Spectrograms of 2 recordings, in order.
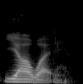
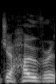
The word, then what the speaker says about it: Yahweh: So it was simply the letters YHWH, which when pronounced, and we're not sure exactly how it was pronounced, but most likely is pronounced Yahweh.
